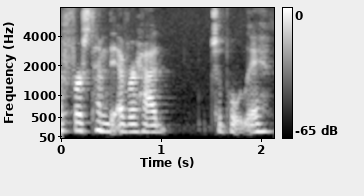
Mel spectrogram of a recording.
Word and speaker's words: Chipotle: I think some of you saw in the news, JK mispronounced Chipotle in the January 23rd Bangtan Bon as Chikotle.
